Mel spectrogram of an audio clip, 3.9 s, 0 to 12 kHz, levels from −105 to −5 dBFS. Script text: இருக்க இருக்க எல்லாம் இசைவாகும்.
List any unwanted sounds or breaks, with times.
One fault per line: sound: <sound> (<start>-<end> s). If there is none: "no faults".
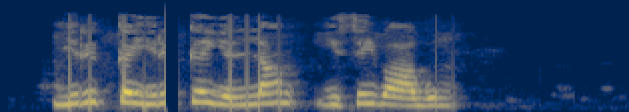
sound: dropout (1.0-1.1 s)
